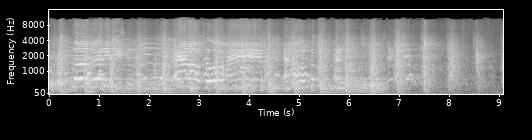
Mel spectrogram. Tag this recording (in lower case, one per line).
music
speech
tap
